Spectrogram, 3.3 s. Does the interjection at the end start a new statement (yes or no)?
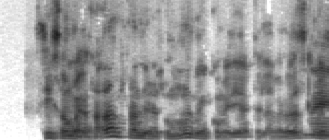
yes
